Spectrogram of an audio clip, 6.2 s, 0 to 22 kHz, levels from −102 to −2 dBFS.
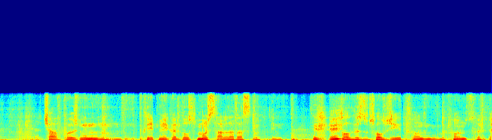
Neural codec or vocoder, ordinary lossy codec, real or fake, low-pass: codec, 16 kHz in and 24 kHz out, 0.8 kbps, FocalCodec, streaming, 65536 codes; none; fake; 7.2 kHz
